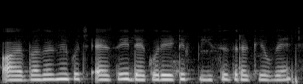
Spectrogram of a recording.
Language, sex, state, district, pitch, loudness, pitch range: Hindi, male, Arunachal Pradesh, Lower Dibang Valley, 220 Hz, -17 LUFS, 210-240 Hz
